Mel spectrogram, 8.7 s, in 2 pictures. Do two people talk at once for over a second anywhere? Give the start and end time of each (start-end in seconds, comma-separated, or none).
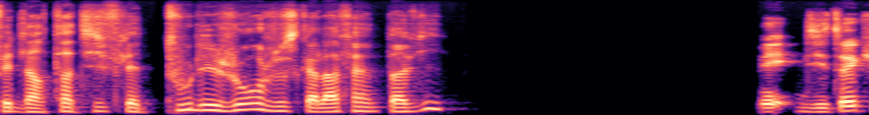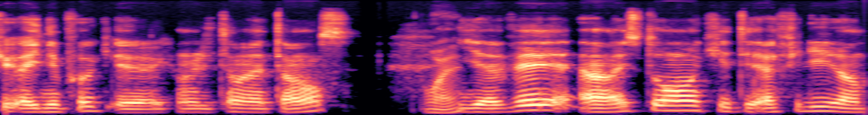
none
